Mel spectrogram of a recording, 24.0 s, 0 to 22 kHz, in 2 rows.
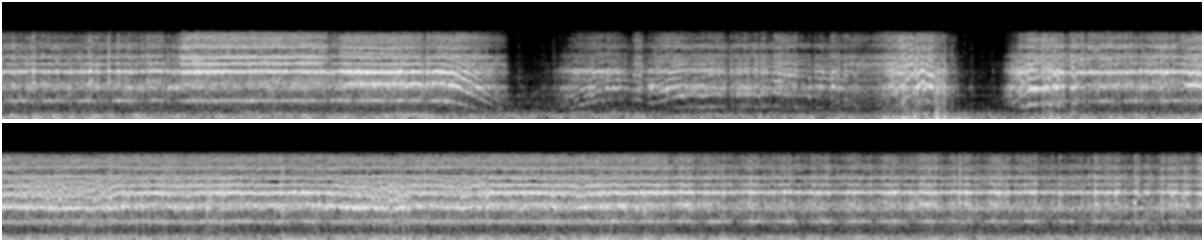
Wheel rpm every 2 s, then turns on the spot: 160, 160, 60, 100, 30, 140, 160, 170, 160, 170, 170, 170.
none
